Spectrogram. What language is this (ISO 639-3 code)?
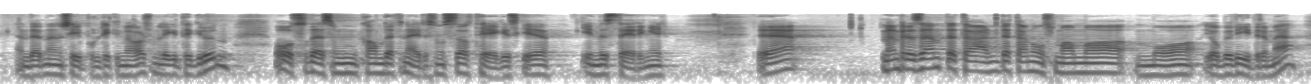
nor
